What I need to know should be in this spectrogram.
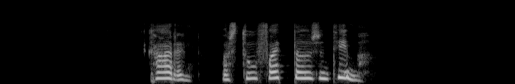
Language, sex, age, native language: Icelandic, female, 50-59, Icelandic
